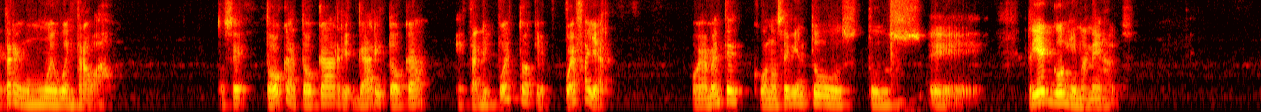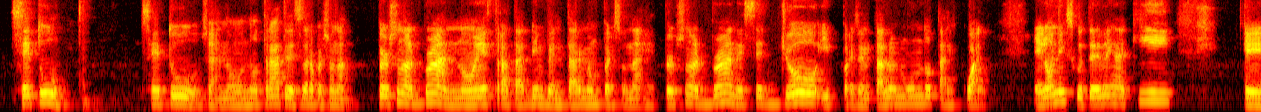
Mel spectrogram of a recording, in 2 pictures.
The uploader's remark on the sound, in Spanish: Audio del Webinar YO - Personal Branding presentado como parte del Mikel Media Digital Summit Spring 2020.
